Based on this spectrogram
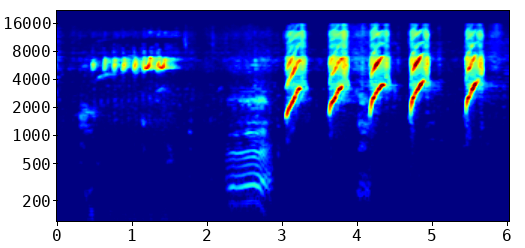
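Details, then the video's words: Grey francolin giving five loud, sharply rising whistled notes spaced roughly 0.6 seconds apart, preceded by a soft fast twittering run and a brief low, buzzy harmonic note. "Best voice of grey francolin | teetar sound,Teetar awaz"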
